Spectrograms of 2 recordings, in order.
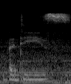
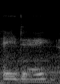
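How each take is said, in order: First: The name ends with a z sound. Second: The name ends with an ay sound. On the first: The speaker calls it wrong. "I was saying Adiz in the last episode" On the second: The speaker calls it right. "but it's pronounced A-Day"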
